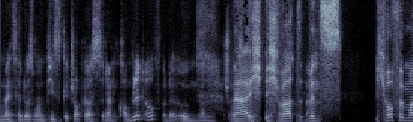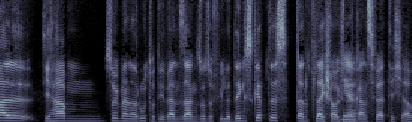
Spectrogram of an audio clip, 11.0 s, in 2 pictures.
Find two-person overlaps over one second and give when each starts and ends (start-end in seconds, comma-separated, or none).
3.0-4.3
